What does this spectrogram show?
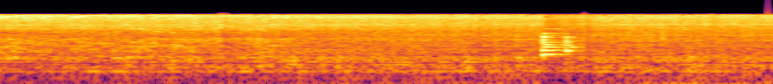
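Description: Masala paste and a little water sizzling steadily in hot oil in a metal kadai, with a short metallic clink about four seconds in.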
